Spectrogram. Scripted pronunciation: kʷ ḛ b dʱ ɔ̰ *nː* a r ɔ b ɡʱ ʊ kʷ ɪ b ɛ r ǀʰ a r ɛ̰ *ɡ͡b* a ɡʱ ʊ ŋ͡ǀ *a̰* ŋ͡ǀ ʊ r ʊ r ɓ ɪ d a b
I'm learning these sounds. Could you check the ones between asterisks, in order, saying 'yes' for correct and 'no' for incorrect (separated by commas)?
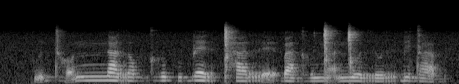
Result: yes, no, yes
